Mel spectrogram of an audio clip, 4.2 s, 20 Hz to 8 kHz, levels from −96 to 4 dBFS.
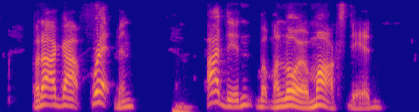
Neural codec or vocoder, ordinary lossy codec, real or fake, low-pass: none; Opus, 32 kbps; real; 7.2 kHz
